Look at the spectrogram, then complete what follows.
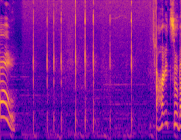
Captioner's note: tapping on iPad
